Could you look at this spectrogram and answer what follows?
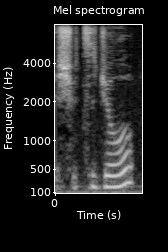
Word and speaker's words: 出場: 1番、38。鈴木選手はアマチュア時代に何度かこの大会に、Okay, this is pronounced as 出場 Okay, it means entry.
